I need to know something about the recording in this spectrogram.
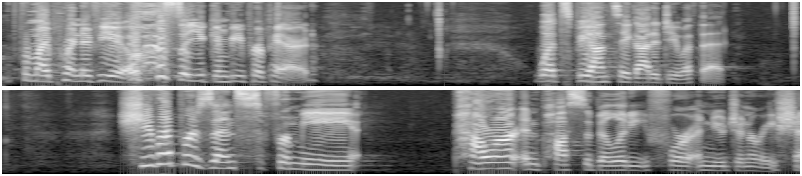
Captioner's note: laughs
